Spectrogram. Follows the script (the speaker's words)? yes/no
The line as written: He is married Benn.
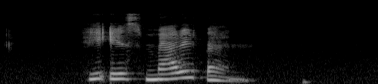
yes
